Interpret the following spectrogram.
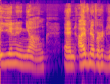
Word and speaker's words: yang: Yin and yang, like YANG. And that's kind of how you pronounce it, So that's, now we know how to say. Yang is sort of like an Americanized. We're really mispronouncing it.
